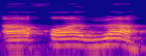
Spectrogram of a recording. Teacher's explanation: خوا بھی موٹا اور ذال کو اس کے مخرج سے پڑھیں گے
